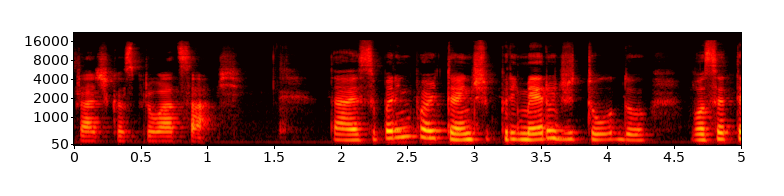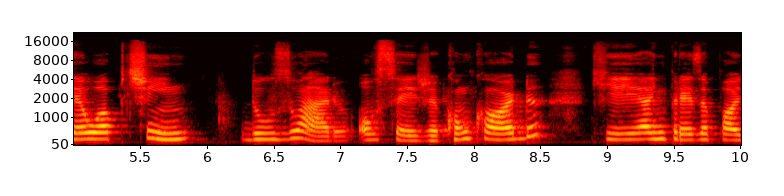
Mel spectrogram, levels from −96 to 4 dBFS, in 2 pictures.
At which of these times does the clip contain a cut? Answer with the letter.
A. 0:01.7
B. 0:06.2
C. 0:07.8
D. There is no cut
C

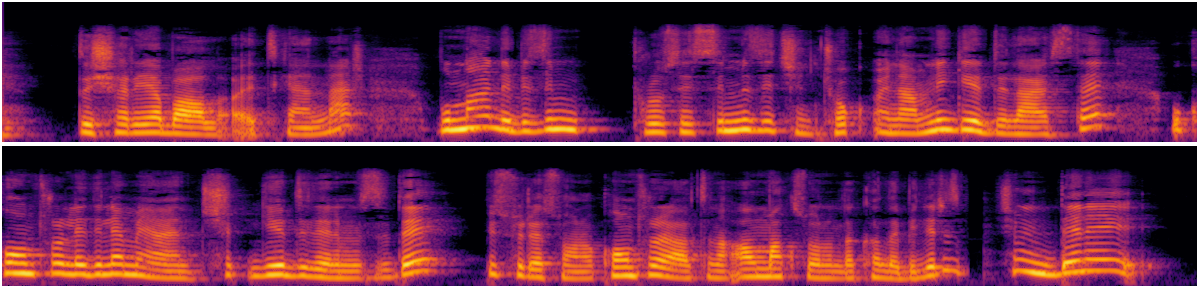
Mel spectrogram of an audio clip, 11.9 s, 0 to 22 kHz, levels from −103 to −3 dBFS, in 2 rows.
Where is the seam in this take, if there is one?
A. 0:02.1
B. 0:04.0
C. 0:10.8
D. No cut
C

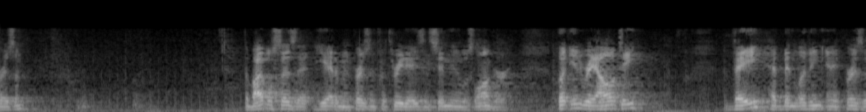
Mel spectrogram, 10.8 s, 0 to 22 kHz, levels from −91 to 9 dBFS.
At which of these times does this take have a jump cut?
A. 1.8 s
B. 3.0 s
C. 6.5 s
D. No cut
D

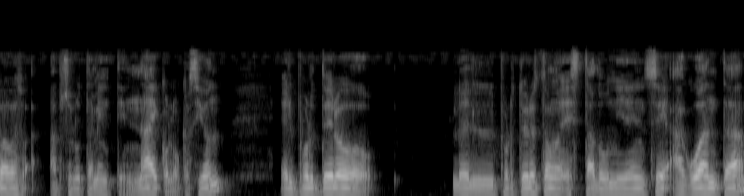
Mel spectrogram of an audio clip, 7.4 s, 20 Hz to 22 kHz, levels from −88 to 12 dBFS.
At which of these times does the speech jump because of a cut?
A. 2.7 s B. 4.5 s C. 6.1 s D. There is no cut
B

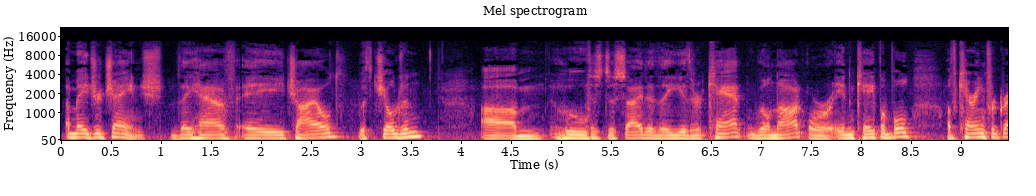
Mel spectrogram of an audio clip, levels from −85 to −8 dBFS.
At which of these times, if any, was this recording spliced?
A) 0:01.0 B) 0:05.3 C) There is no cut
B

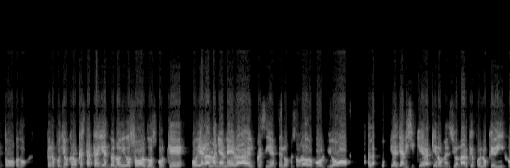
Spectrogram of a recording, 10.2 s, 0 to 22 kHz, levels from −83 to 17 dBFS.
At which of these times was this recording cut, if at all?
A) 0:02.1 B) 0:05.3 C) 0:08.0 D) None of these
D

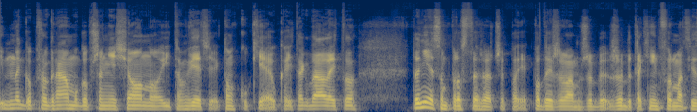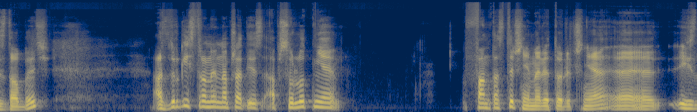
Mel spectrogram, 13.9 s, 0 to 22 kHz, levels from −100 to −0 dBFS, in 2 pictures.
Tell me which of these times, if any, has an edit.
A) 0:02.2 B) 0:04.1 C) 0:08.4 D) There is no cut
A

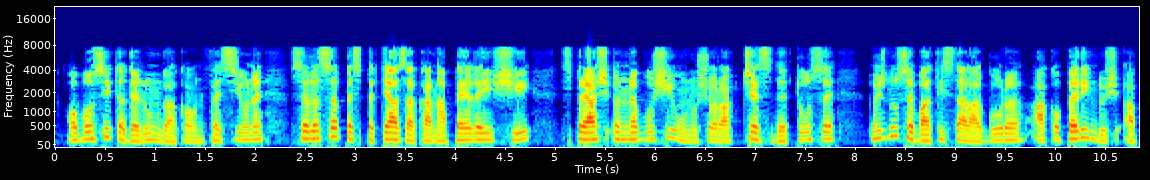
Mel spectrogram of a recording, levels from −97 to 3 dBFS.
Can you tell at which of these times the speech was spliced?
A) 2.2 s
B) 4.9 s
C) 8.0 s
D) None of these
D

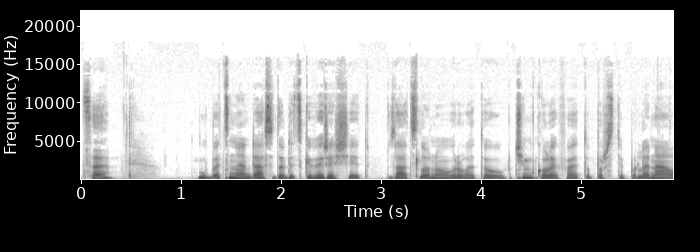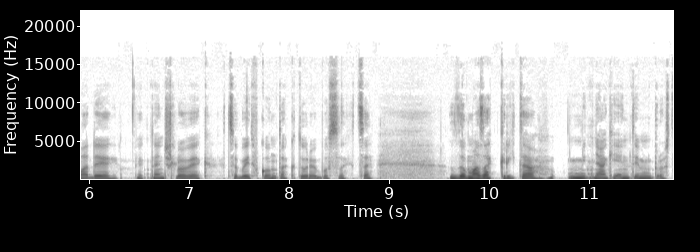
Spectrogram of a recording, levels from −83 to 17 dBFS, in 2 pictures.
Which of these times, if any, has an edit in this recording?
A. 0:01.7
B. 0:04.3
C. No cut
C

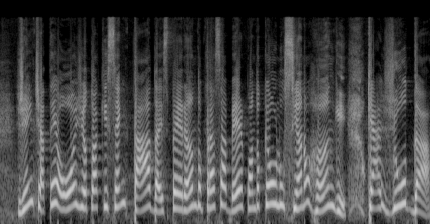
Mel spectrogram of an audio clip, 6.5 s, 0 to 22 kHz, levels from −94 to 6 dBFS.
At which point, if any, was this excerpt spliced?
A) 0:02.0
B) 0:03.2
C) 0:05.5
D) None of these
C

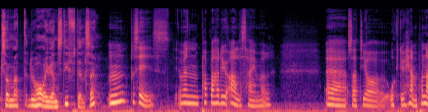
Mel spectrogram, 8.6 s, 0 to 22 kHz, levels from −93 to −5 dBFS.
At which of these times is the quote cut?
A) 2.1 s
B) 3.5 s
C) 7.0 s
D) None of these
C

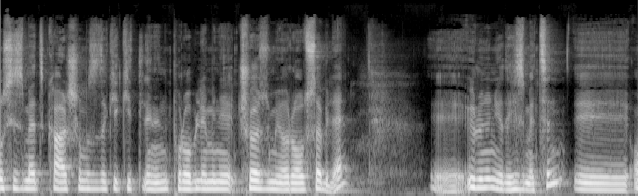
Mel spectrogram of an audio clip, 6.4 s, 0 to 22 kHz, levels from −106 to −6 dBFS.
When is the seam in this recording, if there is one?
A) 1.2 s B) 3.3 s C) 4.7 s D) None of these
D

